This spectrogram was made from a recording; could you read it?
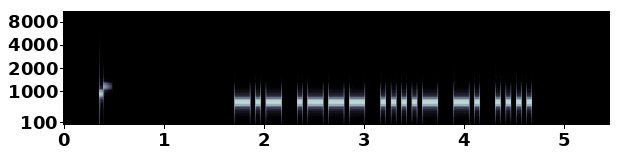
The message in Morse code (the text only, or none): KJ4NH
